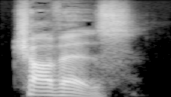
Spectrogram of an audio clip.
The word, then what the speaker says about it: Chavez: It's South American, in South America, and people, you know, speak Spanish, and so I'm pronouncing things like English. But it's Hugo Chavez, or oh my gosh, I keep doing it, Chavez.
